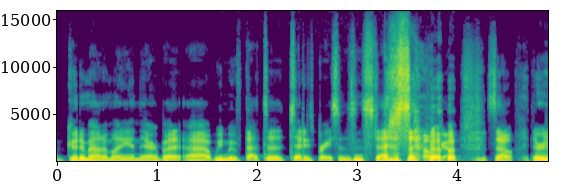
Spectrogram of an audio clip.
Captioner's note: laughs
